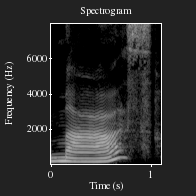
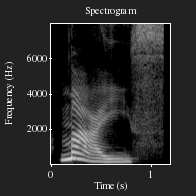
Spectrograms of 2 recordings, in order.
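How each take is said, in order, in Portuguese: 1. A palavra tem uma vogal simples. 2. A palavra tem um ditongo ai. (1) "com a pronúncia de mas, com esse sonzinho no final" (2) "podemos fazer um ditongo com esta palavra e pronunciar mais"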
